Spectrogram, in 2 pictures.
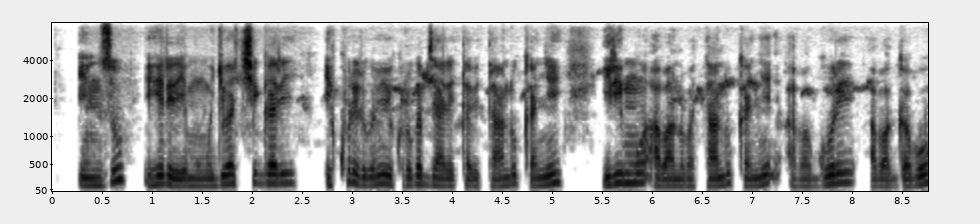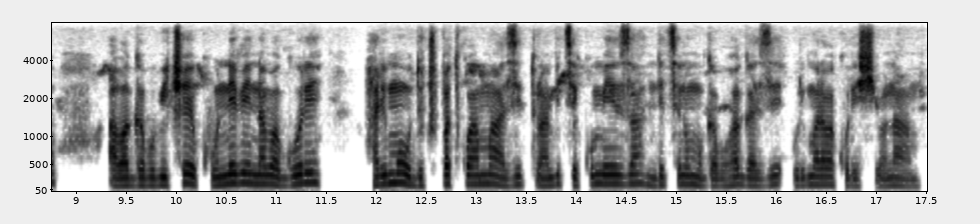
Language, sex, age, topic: Kinyarwanda, male, 18-24, government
